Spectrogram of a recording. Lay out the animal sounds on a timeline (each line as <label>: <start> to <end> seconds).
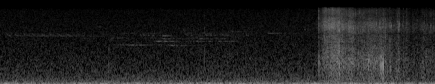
Winter Wren (Troglodytes hiemalis): 0.0 to 1.4 seconds
Hermit Thrush (Catharus guttatus): 1.3 to 3.0 seconds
